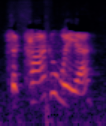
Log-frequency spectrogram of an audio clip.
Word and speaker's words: Sacajawea: Sacajawea is the number one accepted pronunciation. And why is that? That's because that's how the captains pronounced her name.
